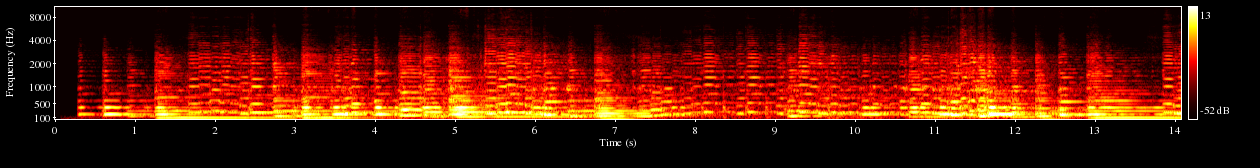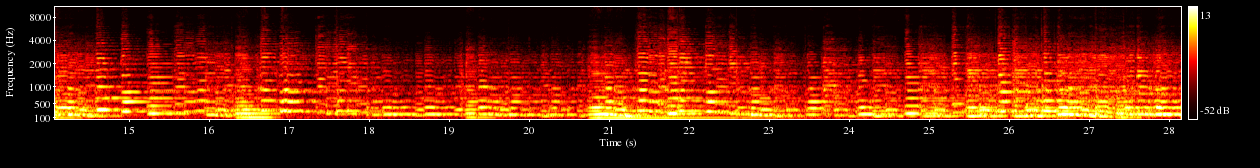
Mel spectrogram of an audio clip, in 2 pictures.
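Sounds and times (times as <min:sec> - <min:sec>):
unaccompanied cello courante: 0:00.1 - 0:28.1.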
